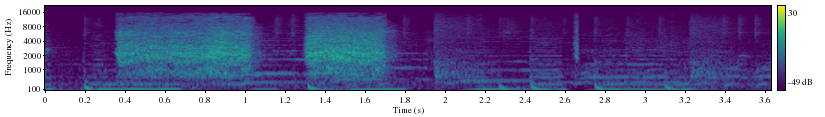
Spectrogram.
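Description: An aerosol can of texturizing hair spray hisses in two long bursts close by, each about half a second to a second long, followed by softer rubbing and handling noises as the hair is styled.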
